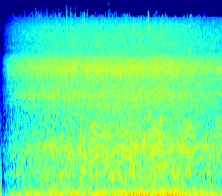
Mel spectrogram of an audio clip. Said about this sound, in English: Skull Creek in Midtown Fayetteville flows freely following a late summer shower. This creek, like Mud Creek and others throughout northwest Arkansas, is bordered by bike trails that will be part of the Razorback Regional Greenway.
